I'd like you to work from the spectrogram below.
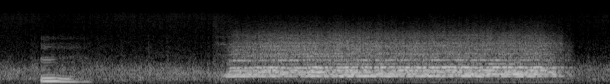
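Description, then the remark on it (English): A train whistle blows as the train enters a tunnel: one long, steady, piercing note for several seconds, loud, after a brief lower honk near the start. No one speaks. “After what seemed an eternity of silence between us, the train entered a tunnel.”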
